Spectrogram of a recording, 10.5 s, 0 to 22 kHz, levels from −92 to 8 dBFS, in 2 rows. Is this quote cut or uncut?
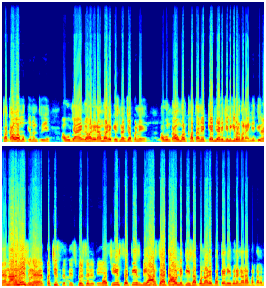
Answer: uncut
